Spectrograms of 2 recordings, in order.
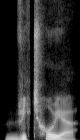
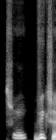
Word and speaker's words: Victory: So in the studio I go Victoria M. Did I pronounce the right word? Victory.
